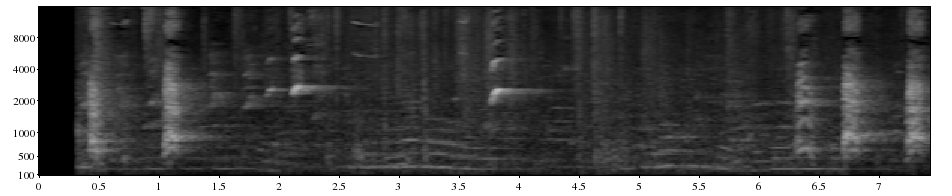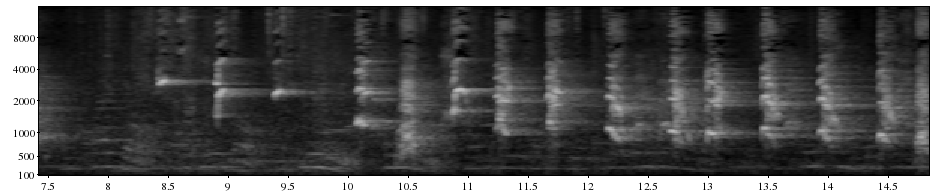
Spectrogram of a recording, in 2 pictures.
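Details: A dog yelping at an Italian Greyhound indoors: sharp, high yelps, sparse at first, then rapid and regular, about two per second toward the end, over a steady low hum.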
